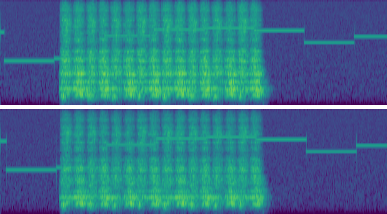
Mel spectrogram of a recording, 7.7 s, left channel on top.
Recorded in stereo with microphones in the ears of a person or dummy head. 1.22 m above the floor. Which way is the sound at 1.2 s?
50° left (ahead or behind).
